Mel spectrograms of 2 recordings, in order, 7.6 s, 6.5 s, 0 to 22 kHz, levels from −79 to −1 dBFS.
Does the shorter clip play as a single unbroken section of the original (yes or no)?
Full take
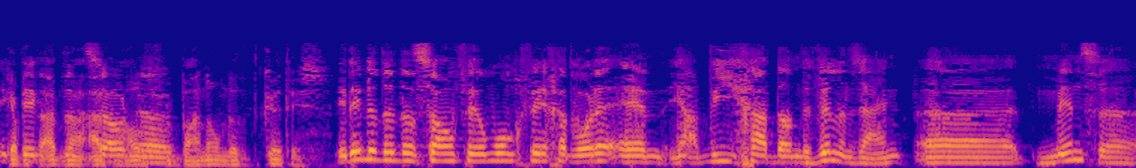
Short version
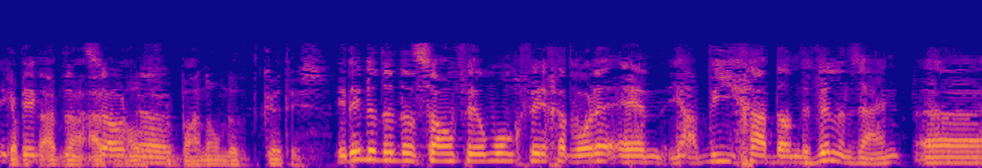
yes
